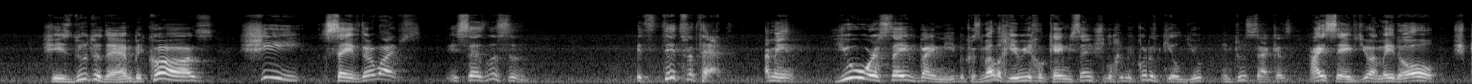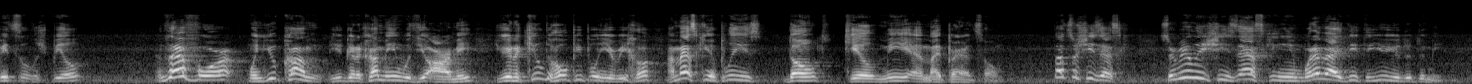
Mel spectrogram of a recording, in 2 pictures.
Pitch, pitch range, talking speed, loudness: 195 Hz, 170-265 Hz, 195 wpm, -18 LUFS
